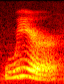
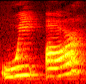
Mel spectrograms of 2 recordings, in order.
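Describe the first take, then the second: First: We're as one falling syllable; short contracted we're; contraction. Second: We are as two full words; careful full We are; full form. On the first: Teacher shows the contraction we're. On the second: Teacher shows We are before contracting. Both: Shown as a demonstration. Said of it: "como que fica na contração".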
